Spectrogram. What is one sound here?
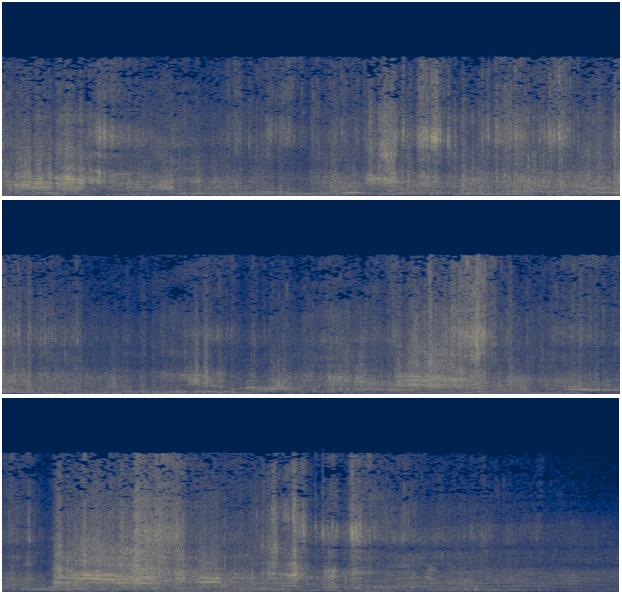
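Racing car engines roar loudly as cars speed past one after another, their pitch sliding as they go by.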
